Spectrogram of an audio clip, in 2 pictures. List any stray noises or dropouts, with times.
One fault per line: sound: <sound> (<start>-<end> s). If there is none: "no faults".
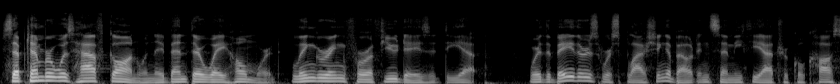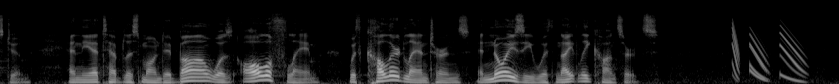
sound: chirp (15.7-16.5 s)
